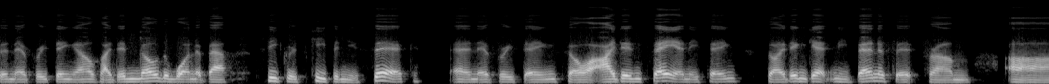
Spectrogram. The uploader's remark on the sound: 100 Pounders Phone Meeting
